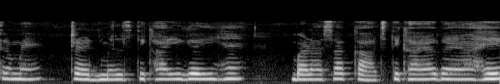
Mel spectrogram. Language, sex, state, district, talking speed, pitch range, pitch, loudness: Hindi, female, Chhattisgarh, Bilaspur, 130 wpm, 235-250 Hz, 245 Hz, -17 LUFS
